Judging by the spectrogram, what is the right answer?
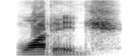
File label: "wattage", American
